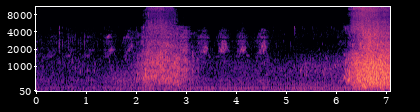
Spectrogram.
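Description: Small waves washing up over a pebble beach in two surges, about two seconds in and a louder one about six seconds in. Between them comes a quick run of five faint high chirps.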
